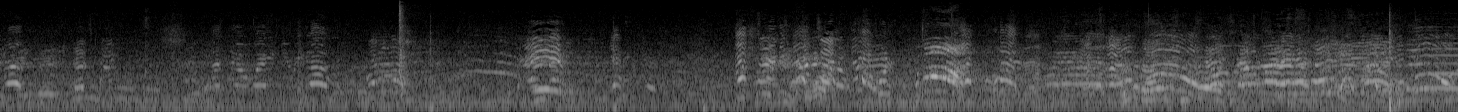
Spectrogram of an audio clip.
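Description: Young women shout and call out across an open field, growing louder and more excited.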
